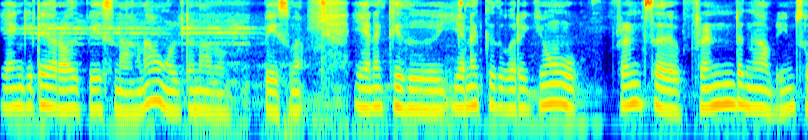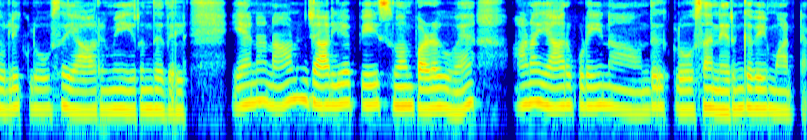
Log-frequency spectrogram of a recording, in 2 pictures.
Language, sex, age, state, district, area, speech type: Tamil, female, 30-45, Tamil Nadu, Mayiladuthurai, urban, spontaneous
